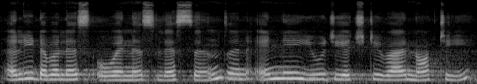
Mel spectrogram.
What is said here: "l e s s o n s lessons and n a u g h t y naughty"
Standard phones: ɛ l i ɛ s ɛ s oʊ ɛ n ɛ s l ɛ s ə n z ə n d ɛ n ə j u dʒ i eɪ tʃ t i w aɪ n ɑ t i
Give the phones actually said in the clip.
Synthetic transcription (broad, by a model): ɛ l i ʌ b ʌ s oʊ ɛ n ɛ s l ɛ s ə n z ə n d ɛ n ə j u dʒ i eɪ tʃ t i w aɪ n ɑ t i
